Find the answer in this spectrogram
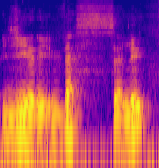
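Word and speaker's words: Jiří Veselý: Eh, Delbonis förlorade sedan i finalen mot eh, Jiri Vesely.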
